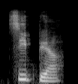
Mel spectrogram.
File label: "sepia", Indian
